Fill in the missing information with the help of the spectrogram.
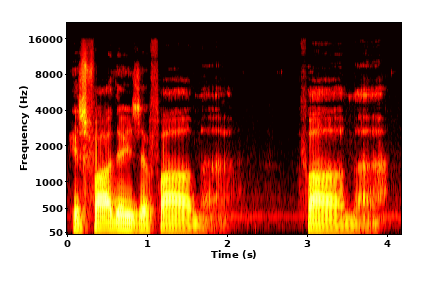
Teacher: If I have to prolong, extend the duration of farmer, then you will hear the falling tone more clearly.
